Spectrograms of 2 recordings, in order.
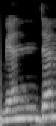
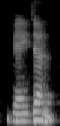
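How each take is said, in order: First: व्यंजन as "vyan-jan", with a clear n; wrong n nasal. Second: व्यंजन as "vyain-jan", nasal y before j; palatal nasal glide. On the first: Teacher showing what we will not say, n sound. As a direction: put a held n in व्यंजन. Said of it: "हम व्यंजन नहीं कहेंगे". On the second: Teacher giving the correct pronunciation, palatal nasal glide. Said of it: "तो उसका उच्चारण हमें". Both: Shown as a demonstration.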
